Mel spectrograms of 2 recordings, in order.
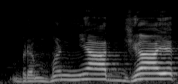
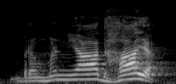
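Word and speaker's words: ब्रह्मण्याधाय: Brahmanyadhyaya karmani. Actually, I mispronounced it. Brahmanyadhaya.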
